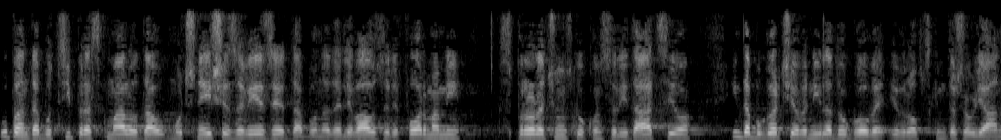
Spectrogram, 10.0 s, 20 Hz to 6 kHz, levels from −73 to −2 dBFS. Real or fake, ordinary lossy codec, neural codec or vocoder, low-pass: real; none; none; 5.4 kHz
